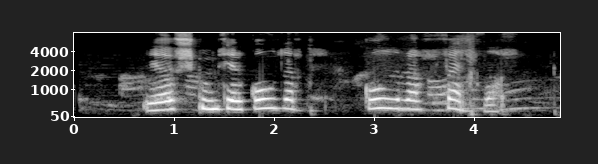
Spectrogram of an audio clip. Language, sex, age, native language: Icelandic, male, 6, Icelandic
